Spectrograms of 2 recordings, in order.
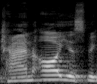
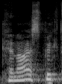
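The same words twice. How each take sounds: First: The word 'can' has a Persian-style 'kan' vowel. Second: The word 'can' has an American-style vowel. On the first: The speaker calls it wrong. "کن این can I نگید ... نه" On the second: The speaker calls it right. "این خیلی مهمه اینجوری بگید"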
